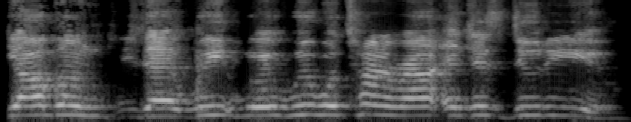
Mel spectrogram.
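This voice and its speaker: A woman's voice: fairly high pitch, level tone, brisk, darkish tone. A woman co-hosting a podcast in casual chat. She talks in a heated, emphatic way with frequent restarts. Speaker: podcast co-host.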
